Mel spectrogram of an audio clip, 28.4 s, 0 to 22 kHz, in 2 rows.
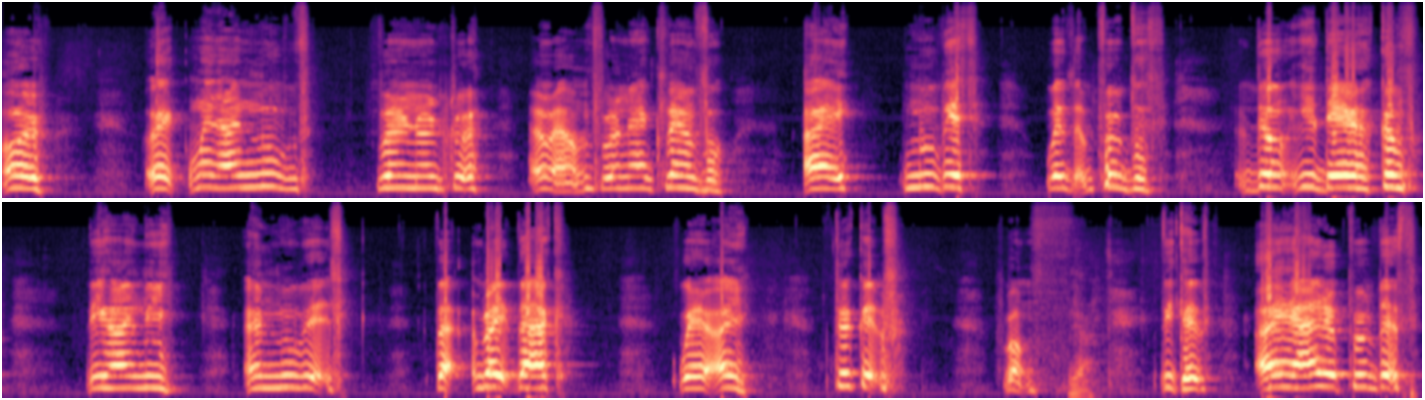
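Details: Dysarthria in a 46-year-old woman with cerebral palsy since birth who uses a wheelchair; she describes her speech as slurred but says her comprehension is intact.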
